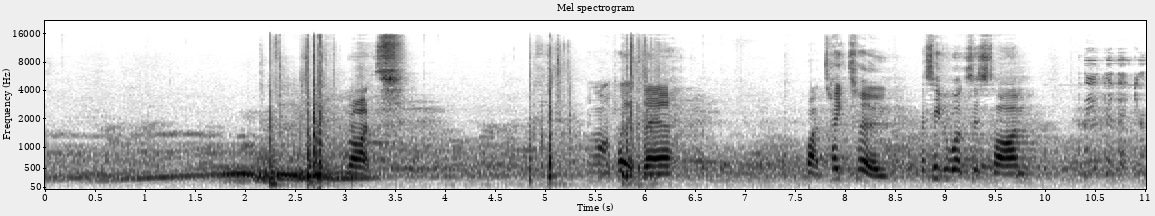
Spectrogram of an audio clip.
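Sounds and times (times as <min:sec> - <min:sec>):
car engine revving sound effect: 0:00.1 - 0:03.6.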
